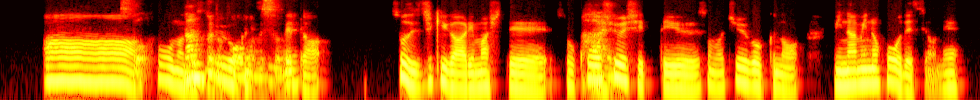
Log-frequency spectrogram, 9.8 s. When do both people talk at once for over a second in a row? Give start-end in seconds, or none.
1.2-3.1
